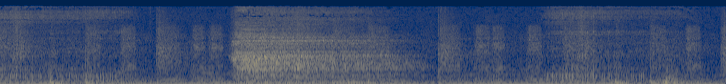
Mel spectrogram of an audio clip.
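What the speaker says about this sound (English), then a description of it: "I'm going to exhale through my mouth and then inhale into my upper back to my nose" During an upper-back stretch, a person gives one long, close, breathy exhale through the mouth and then breathes in through the nose, with quieter breaths and faint rustling around it.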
